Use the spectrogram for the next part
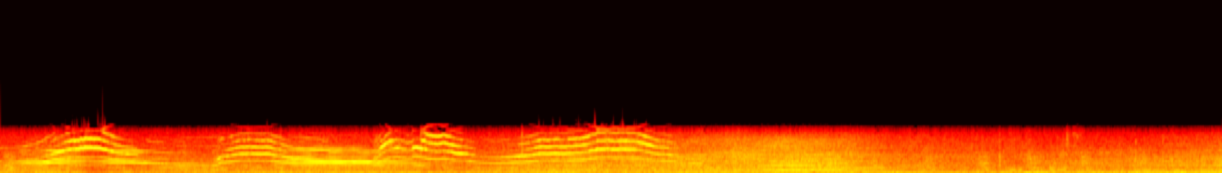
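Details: Two cats fighting: long wavering yowls that rise and fall, several in quick succession over about seven seconds, then a rough, noisy burst of sound as the yowling stops.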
